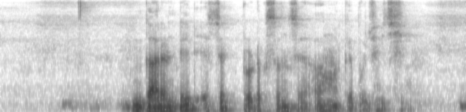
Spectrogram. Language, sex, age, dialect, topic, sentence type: Maithili, male, 31-35, Bajjika, banking, statement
